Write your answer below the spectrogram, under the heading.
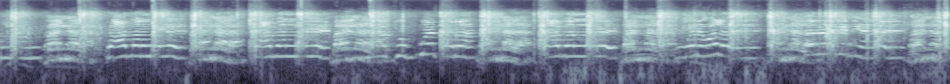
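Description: A group of girls and women singing a Jengo dance song together over a steady beat of hand claps, about two claps a second.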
